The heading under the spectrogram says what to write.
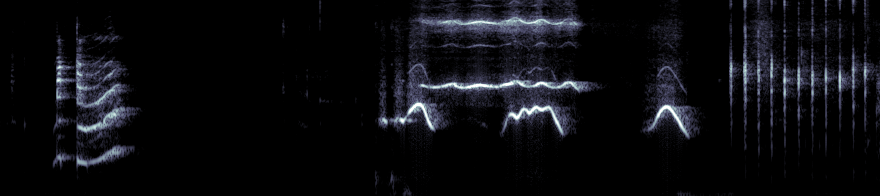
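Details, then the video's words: Alexandrine parakeet gives a harmonic meow-like call, then a long high whistle with a wavering lower tone and a short upslurred whistle, finishing with a fast buzzy rattle of clicks. "alexander parrot original sound | alexander parrot talking"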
